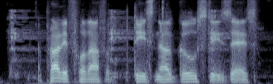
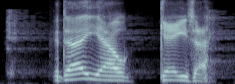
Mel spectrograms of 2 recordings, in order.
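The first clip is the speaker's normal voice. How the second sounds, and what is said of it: Put-on Australian accent. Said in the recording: “Say something in an Australian accent. ... it certainly sounded Australian.”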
